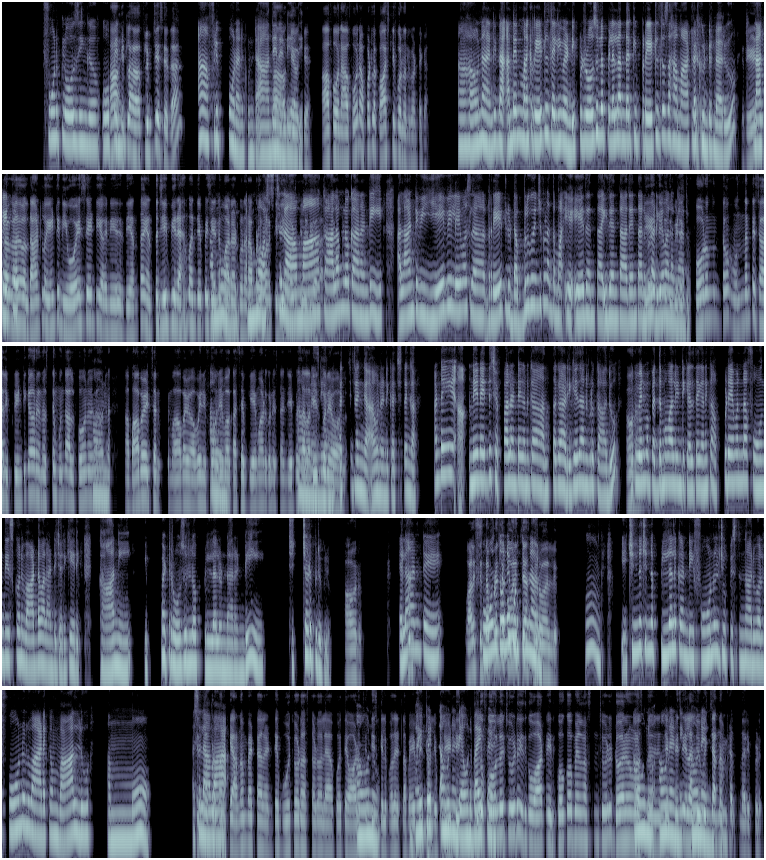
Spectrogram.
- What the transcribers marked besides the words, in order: in English: "క్లోజింగ్, ఓపెన్!"; in English: "ఫ్లిప్"; in English: "ఫ్లిప్ ఫోన్"; in English: "కాస్ట్లీ ఫోన్"; chuckle; in English: "ఓయస్"; in English: "జీబీ ర్యామ్?"; chuckle; in English: "గేమ్"; chuckle; in English: "వాటర్"; chuckle
- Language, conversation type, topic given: Telugu, podcast, పిల్లల ఫోన్ వినియోగ సమయాన్ని పర్యవేక్షించాలా వద్దా అనే విషయంలో మీరు ఎలా నిర్ణయం తీసుకుంటారు?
